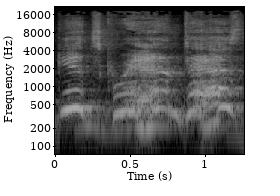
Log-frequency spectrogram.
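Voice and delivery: put-on very high squeaky kid voice. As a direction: squeak it out like a pimply teen. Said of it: "pimply kid with a squeaky voice".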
